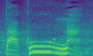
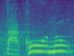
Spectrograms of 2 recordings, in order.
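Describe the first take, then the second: First: The word ends with an a vowel. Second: The word ends with a u vowel. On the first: The particle is read as an masdariyah. "dibaca na, nasab" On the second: The particle is read as a lightened anna. "asalnya annahu la takunu"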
